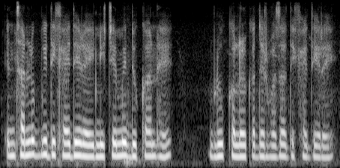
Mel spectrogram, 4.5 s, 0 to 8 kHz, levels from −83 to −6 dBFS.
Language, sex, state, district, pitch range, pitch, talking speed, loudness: Hindi, female, Arunachal Pradesh, Longding, 210-225 Hz, 215 Hz, 235 wpm, -15 LUFS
